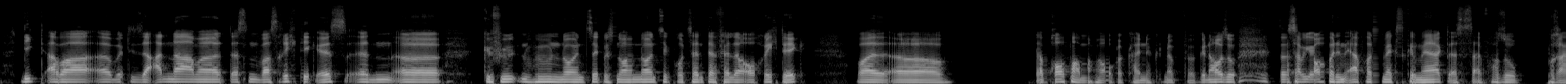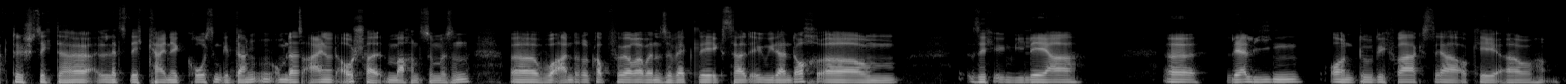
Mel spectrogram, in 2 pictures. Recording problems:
choppy; very; 9% of the speech affected

